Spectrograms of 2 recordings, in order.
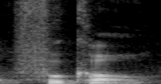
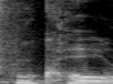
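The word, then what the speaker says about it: Foucault: And that leads me to the final of these four players, namely Michelle Fuko.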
